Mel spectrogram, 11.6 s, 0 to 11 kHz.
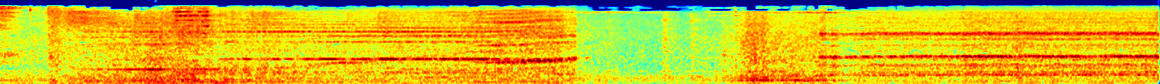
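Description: An R211 subway car on an R local train runs along the track with loud rumbling, rising whines and wheel screech, dips briefly, then rumbles on again with a steady motor tone.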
